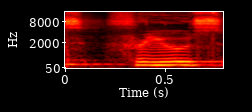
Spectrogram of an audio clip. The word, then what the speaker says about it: fruit: one it's not Freud fruits fruits there is no yacht there and we have a very long all its fruits fruit I don't pronounce any e and I prolong the vowel there is a very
